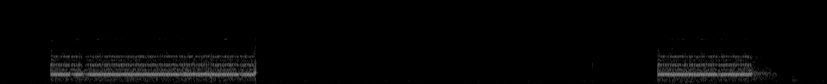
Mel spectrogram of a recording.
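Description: A phone ringback tone from calling a funny phone number found on Google sounds twice, a steady two-second ring, a long silent pause, then a second ring that starts again, clear over faint background hiss.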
